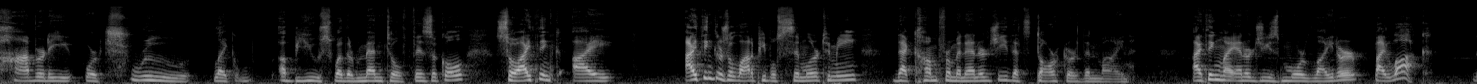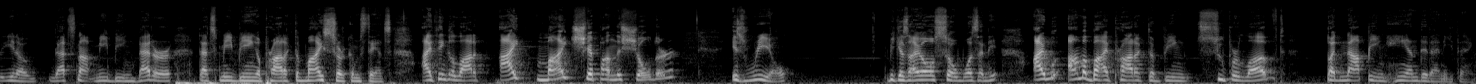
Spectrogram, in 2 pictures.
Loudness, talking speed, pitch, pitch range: -27 LUFS, 175 wpm, 170 Hz, 160-195 Hz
